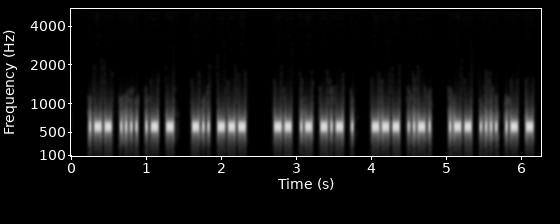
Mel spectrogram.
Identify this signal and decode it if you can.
Morse code, heard as a keyed tone, about 34 wpm, 600 Hz. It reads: WHAT DO MAKE OF WHAT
